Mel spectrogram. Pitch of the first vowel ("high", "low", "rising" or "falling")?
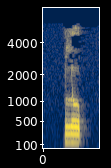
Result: low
